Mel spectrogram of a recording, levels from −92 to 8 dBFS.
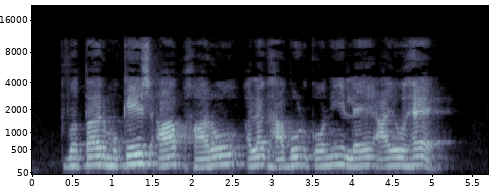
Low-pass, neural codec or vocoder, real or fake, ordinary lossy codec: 10.8 kHz; none; real; AAC, 48 kbps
